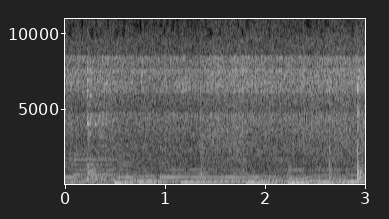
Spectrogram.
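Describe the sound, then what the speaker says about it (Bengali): Finely chopped potatoes and vegetables frying in a pan for masala Maggi noodles, a close, steady sizzle with stirring scrapes and faint tonal hum, no voices. "খুব ছোট করে কেটে রাখা আলুগুলো দিয়ে দেবো, দিয়ে এটাও ভালো করে ভেজে নেব।"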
